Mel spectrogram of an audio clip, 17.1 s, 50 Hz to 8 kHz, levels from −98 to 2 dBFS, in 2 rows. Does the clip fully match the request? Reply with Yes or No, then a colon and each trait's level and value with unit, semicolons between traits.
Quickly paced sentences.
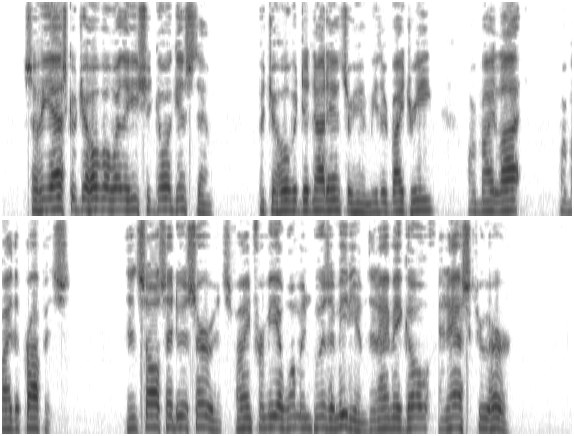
No: average, 175 wpm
